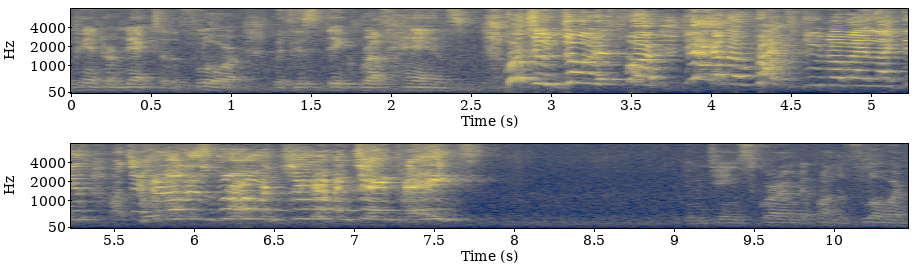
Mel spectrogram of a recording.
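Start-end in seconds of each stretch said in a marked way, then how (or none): 2.7-7.8 high, loud, furious rebuke; a man shouting at the husband for hitting her; outraged shout. Acted. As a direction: yell it at him. Someone shouts at Gus.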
